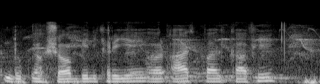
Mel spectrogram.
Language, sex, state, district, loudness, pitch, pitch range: Hindi, male, Chandigarh, Chandigarh, -17 LUFS, 135 Hz, 130-145 Hz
